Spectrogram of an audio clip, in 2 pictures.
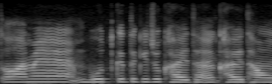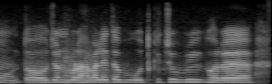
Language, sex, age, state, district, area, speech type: Odia, female, 18-30, Odisha, Bargarh, rural, spontaneous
